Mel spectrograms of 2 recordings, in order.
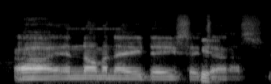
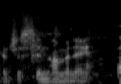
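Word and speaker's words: In nomine Satanis: Venom is doing a 40th anniversary deluxe vinyl box set of, I can never pronounce this, In Namin Satanis? Am I saying that right? – In nomine de Satanis. Yeah. – There's no day in there, just in nomine.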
